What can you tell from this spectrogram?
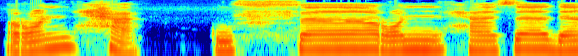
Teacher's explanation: نتم ضمة الكاف، نشد الفاء بعدها ألف ساكنة فهو الطبيعي بمقدار حركتين. رنح تنوين وبعده حرف الحاء الحكم إظهار حقيقي مع غنة ناقصة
